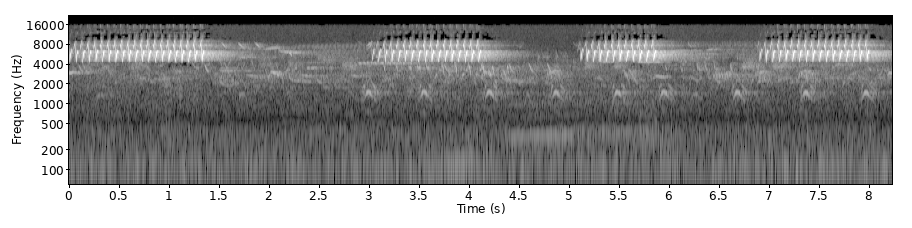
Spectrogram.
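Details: Chipping sparrow (Spizella passerina) song: four dry, rapid, high trills, each about a second long, roughly every two seconds; faint softer chirps from other birds behind.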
